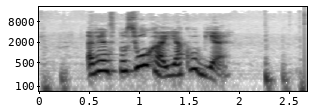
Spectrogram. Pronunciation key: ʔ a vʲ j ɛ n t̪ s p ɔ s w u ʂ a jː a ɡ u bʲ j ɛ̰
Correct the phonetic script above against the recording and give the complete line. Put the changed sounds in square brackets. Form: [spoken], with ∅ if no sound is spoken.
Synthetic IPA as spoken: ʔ a vʲ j ɛ n t̪ s p ɔ s w u [x] a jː a [k] u bʲ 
